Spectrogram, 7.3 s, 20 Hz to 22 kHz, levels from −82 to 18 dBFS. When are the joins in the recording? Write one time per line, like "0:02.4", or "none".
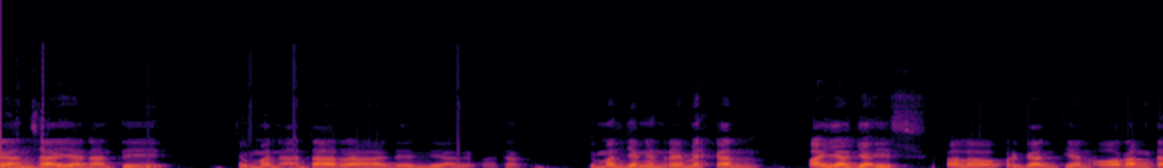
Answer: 0:05.7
